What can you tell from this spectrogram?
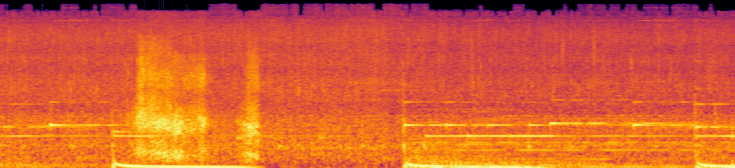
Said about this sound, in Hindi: बारिश और तेज हो जाती है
